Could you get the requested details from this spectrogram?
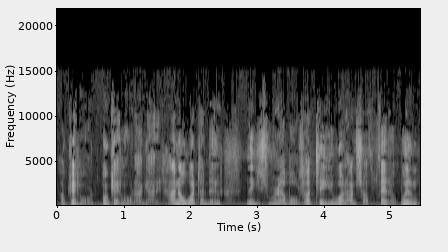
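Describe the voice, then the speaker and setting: A male preacher voicing a fed-up old male prophet who mutters low and exasperated. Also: fairly quick, vocal fry, darkish tone, breathy edge.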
